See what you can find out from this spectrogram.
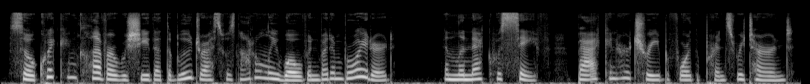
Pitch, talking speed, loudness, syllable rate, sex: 235 Hz, 205 wpm, -18 LUFS, 5.8 syllables/s, female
